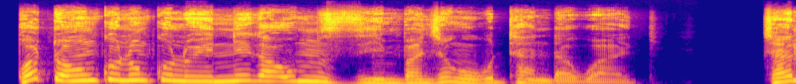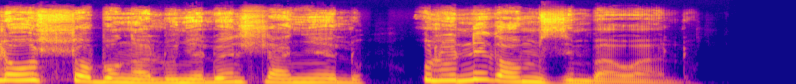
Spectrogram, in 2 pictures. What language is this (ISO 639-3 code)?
nde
